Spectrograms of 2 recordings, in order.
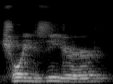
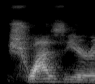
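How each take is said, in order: First: It is said with an older medieval French pronunciation. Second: It is said with the modern French pronunciation. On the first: "it's probably how they would have pronounced it" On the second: "in modern French, the pronunciation has changed"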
